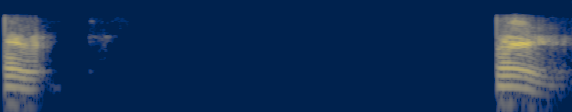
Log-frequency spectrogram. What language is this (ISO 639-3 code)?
tam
